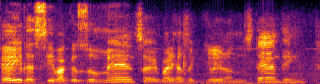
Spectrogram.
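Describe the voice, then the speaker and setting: A man with an American accent talks at a fairly quick pace in an animated tone. Noticeable background noise is present. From New York. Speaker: school bus driving instructor. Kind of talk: tutorial.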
